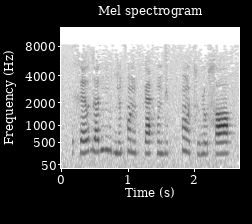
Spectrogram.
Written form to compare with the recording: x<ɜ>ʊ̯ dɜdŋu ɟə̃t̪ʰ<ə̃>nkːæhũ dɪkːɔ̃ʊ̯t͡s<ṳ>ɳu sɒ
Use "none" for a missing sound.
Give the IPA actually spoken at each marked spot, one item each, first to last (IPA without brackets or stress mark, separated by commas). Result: ɛ, ɔ̃, ṳ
